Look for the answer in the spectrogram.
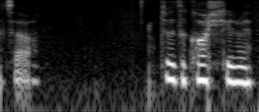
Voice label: "colli", Welsh

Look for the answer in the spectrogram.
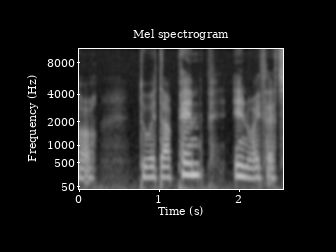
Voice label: "pump", Welsh

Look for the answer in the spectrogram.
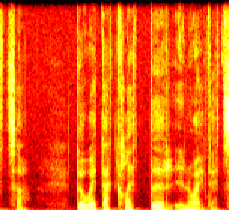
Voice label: "cledr", Welsh

